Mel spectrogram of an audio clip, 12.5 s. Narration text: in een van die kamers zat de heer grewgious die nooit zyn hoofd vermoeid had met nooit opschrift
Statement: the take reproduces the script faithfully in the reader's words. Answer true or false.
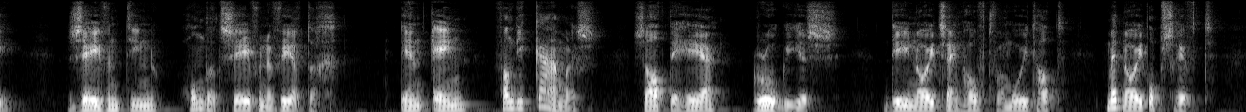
true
